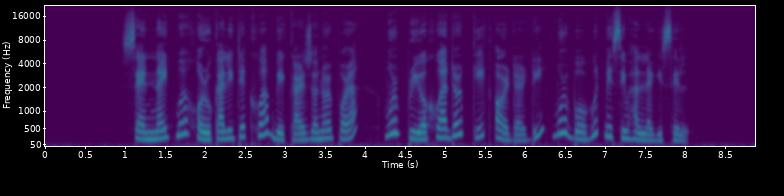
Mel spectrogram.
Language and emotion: Assamese, happy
